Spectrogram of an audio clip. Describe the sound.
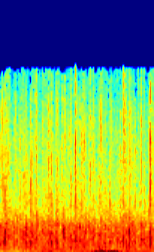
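Applause from a large crowd gathered at a strike rally, a dense and steady wash of clapping that swells slightly toward the middle, with a low rumble underneath.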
